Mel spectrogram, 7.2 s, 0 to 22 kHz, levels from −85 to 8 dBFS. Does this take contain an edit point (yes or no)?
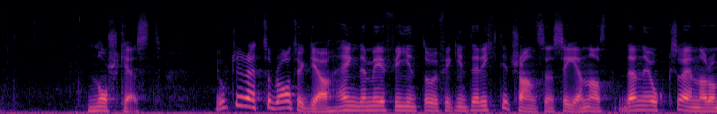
no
